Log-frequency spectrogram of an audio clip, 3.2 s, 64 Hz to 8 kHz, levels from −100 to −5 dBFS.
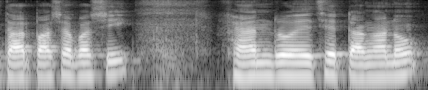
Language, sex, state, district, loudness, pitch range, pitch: Bengali, male, West Bengal, Cooch Behar, -15 LUFS, 130-145 Hz, 140 Hz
